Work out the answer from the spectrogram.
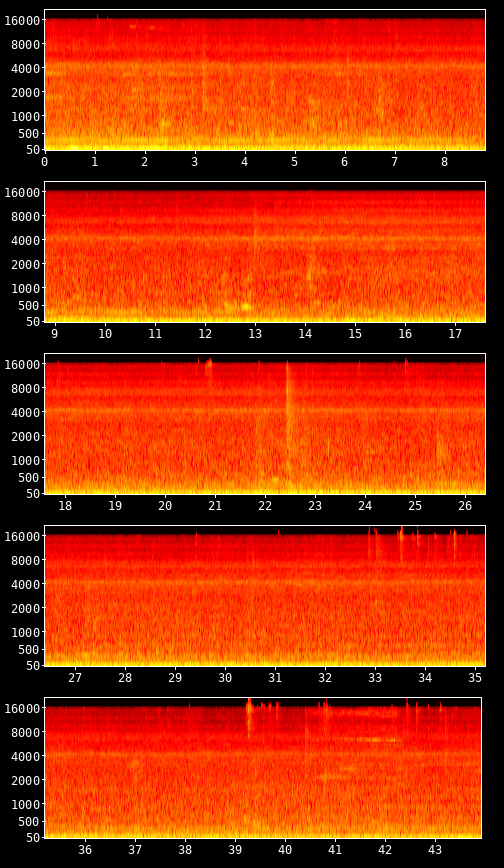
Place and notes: cologne, ebertplatz, ubahnstsation, fahrt zum hbf - koeln, nord, ebertplatz, ubahnstation, abends
soundmap: köln/ nrw
gang von eingang platz über rolltreppe zu bahngleis der u-bahnstation - bis einfahrt bahn, abends
project: social ambiences/ listen to the people - in & outdoor nearfield recordings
